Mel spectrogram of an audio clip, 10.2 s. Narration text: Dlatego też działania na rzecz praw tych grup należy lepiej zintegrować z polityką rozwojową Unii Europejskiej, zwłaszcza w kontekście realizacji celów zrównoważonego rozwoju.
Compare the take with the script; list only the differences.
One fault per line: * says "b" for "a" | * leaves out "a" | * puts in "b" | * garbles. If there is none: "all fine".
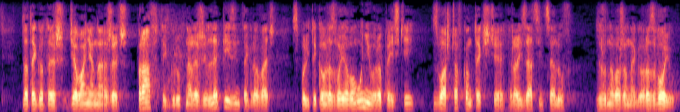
all fine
